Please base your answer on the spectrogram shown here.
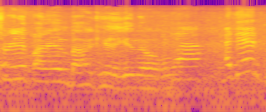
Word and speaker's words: Baguio: It's Baguio.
